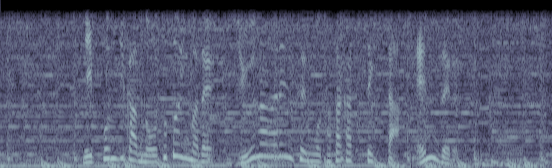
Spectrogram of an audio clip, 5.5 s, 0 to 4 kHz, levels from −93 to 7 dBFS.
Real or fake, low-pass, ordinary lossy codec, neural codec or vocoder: real; 3.6 kHz; none; none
